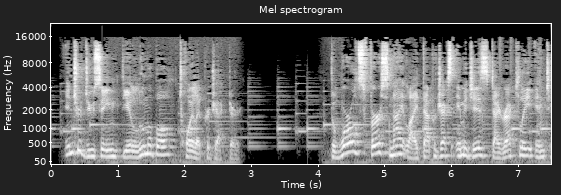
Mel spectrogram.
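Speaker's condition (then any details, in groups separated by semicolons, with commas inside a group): No condition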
